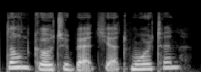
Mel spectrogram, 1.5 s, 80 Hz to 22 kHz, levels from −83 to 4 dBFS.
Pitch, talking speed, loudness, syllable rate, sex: 245 Hz, 240 wpm, -18 LUFS, 5.3 syllables/s, female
